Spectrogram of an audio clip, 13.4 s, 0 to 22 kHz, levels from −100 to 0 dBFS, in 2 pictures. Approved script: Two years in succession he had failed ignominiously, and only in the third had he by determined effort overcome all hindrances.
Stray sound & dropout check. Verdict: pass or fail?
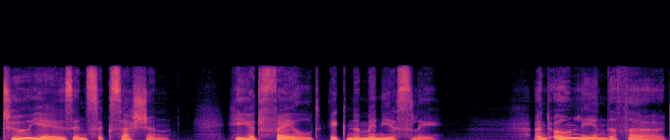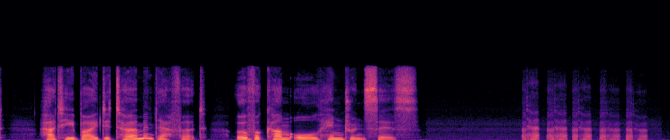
fail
